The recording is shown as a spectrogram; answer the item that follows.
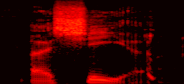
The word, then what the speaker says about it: Ashia: Shout out to Asia Thompson. – Right. And I'd be like, who is that? – So one day, Dwayne's like, B, the wife say her name is not Asia. It is Ashia.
